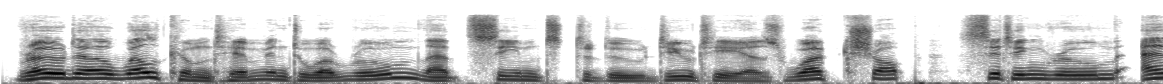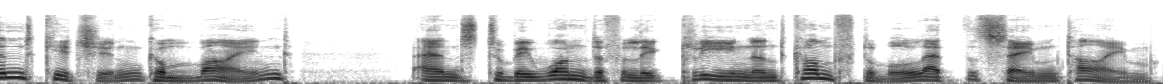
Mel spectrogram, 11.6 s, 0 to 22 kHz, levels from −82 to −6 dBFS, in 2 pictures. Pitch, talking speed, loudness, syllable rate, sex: 130 Hz, 150 wpm, -19 LUFS, 4.4 syllables/s, male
